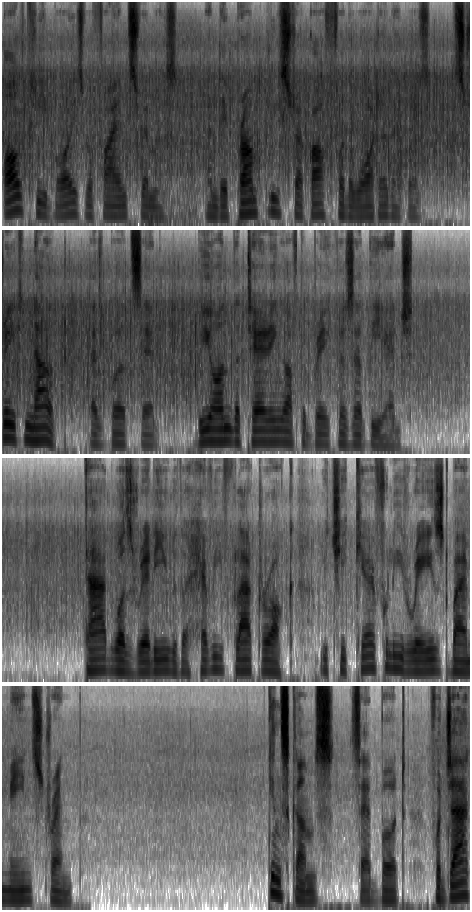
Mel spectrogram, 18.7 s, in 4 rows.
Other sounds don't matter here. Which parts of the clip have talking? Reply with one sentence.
You can hear the talking from 0.0 to 8.8 s, from 10.2 to 14.8 s and from 16.7 to 18.6 s.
